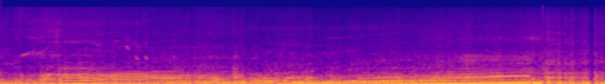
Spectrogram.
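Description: Motorcycle engine accelerating hard through the gears. Its pitch climbs steadily and drops at a gear change about a second in and again just after five seconds.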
